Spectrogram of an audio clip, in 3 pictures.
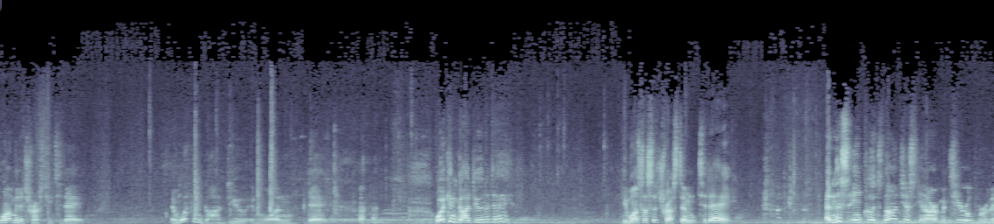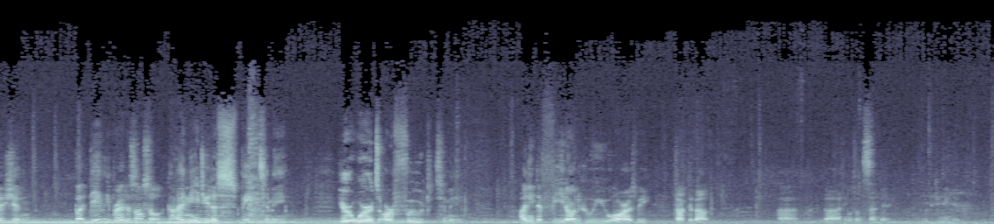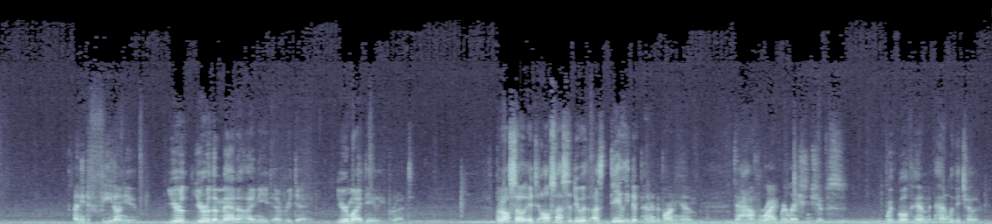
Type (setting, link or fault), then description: setting, outdoors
